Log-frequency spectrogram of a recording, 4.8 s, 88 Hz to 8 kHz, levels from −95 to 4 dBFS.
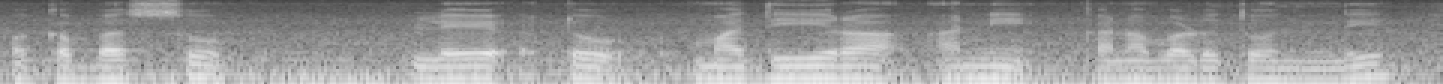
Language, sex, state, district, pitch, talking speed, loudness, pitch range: Telugu, male, Telangana, Hyderabad, 110 Hz, 75 wpm, -16 LUFS, 105-115 Hz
